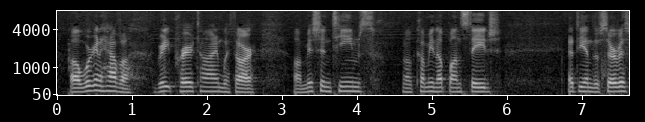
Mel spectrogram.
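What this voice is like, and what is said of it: Out of breath. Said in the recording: “out of breath ... That shows how out of shape I am”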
